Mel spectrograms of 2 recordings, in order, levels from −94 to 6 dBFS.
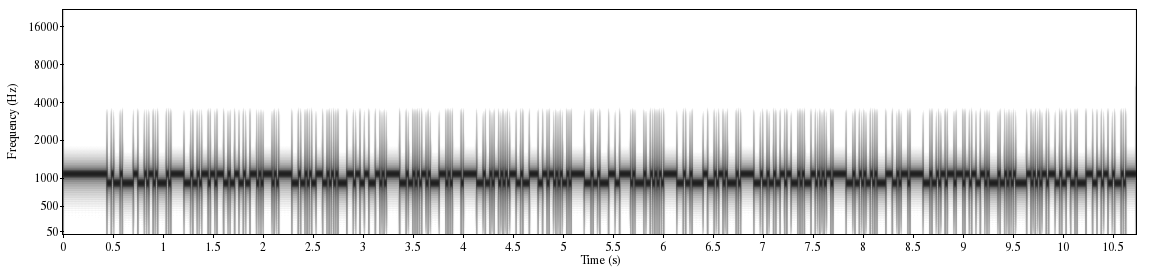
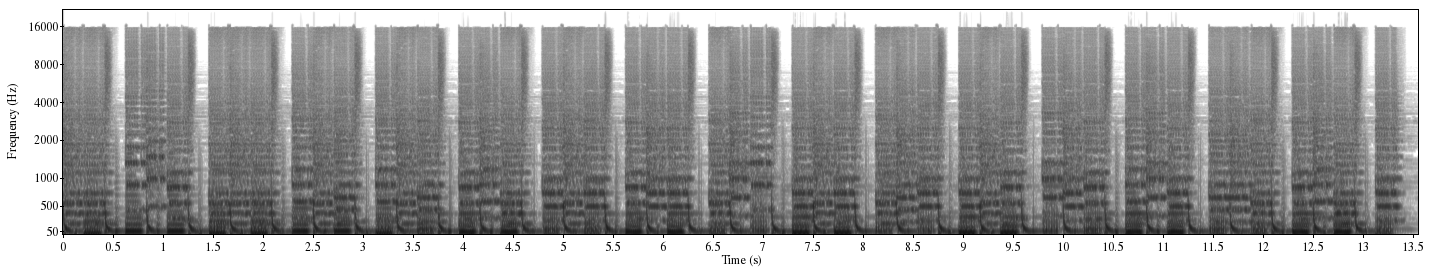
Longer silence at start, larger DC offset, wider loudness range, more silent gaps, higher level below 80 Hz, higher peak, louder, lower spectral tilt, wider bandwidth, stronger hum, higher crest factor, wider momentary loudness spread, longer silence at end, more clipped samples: about the same, 0 s vs 0 s; neither; about the same, 0 LU vs 1 LU; neither; second, -64 dBFS vs -12 dBFS; second, -6 dBFS vs 0 dBFS; first, -9 LUFS vs -13 LUFS; about the same, -5.5 dB/octave vs -5 dB/octave; second, 2.5 kHz vs 17 kHz; neither; second, 4 dB vs 10 dB; second, 0 LU vs 3 LU; second, 0 s vs 0.15 s; neither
